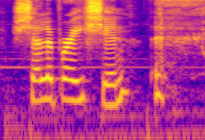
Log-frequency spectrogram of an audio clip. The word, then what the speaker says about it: Shellebration: I'm also using Shellebration glitter from Now, I did say it right. I haven't got a lisp. Shellebration. It sounds funny.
